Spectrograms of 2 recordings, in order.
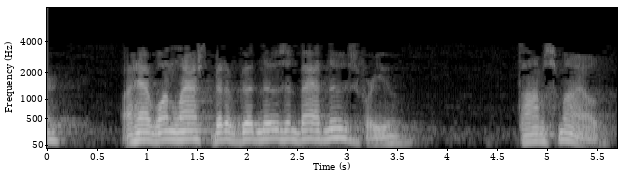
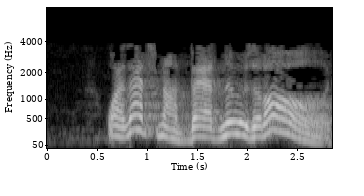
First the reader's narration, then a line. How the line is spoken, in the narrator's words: exclaimed Tom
